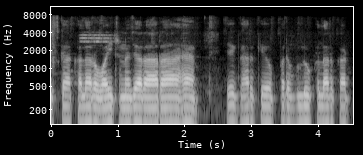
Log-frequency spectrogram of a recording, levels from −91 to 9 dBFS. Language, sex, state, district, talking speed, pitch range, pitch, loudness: Hindi, male, Jharkhand, Deoghar, 185 wpm, 110-115 Hz, 110 Hz, -17 LUFS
